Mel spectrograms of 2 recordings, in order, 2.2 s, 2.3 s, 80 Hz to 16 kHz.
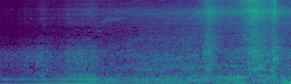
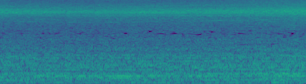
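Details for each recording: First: Philips Blue Magic Silence TC739 vacuum cleaner first switched on: motor starts with an abrupt, jerky surge in uneven spurts, then settles into a strong rushing airflow louder than the motor. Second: Philips Blue Magic Silence TC739 vacuum cleaner at its first power-up: smooth, strong rush of air louder than the steady motor hum, with no rattles; normal running.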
